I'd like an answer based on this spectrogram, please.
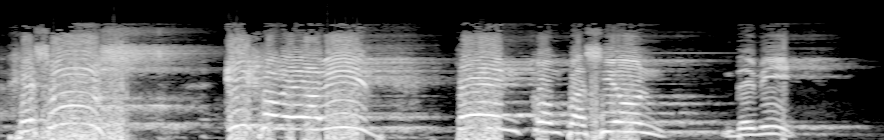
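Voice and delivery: high loud cry, slowing at the end; blind man's shout. Acted. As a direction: beg loudly for mercy. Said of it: "gritó el ciego". (el ciego grita pidiendo compasión)

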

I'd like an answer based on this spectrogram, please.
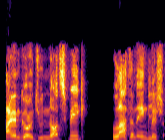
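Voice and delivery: ordinary talk, nothing marked

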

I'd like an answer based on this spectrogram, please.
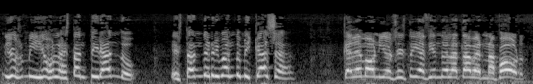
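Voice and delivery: very high-pitched, frantic outcry; panicked yelling. A narrator's reading. Arthur at the window seeing his house demolished, panicked yelling. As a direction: shriek in horror, pitch held right up.

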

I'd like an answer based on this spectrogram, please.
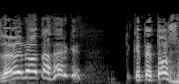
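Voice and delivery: high, loud jokey threat with a laugh; mock warning shout. Friend suggesting a shout at a queue jumper, laughing.

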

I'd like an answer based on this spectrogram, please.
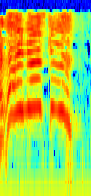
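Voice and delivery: very high falsetto mock panic squeal; panicked girlfriend. Girlfriend screaming as zombies pop out, mock panicked shriek. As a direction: squeal helplessly in a put-on female voice. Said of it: "mi novia gritando, asustada, con pánico".

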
